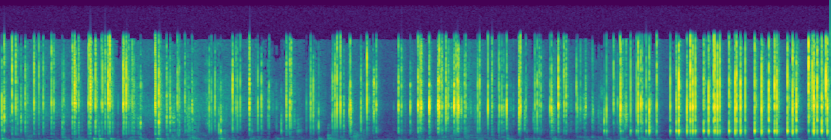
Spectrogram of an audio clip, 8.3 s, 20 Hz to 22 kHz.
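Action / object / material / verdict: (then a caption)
tap / small plastic jar with lid / plastic / none. A small, lidded white plastic jar of Vaseline petroleum jelly, apparently full, is held close to the microphone and rapidly tapped and scratched with long nails on its lid and body. The result is a dense, continuous run of sharp, bright clicks and rough scratching with almost no low end. In the second half, a faint tone rings near 1.5 kHz under the taps.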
